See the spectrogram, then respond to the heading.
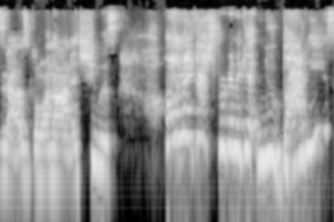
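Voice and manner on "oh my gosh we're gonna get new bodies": high-pitched, wide-eyed excited question; amazed little child. Retold or imitated. Three-year-old daughter hearing about heaven, amazed and high. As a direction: imitate a small child's thrilled disbelief.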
